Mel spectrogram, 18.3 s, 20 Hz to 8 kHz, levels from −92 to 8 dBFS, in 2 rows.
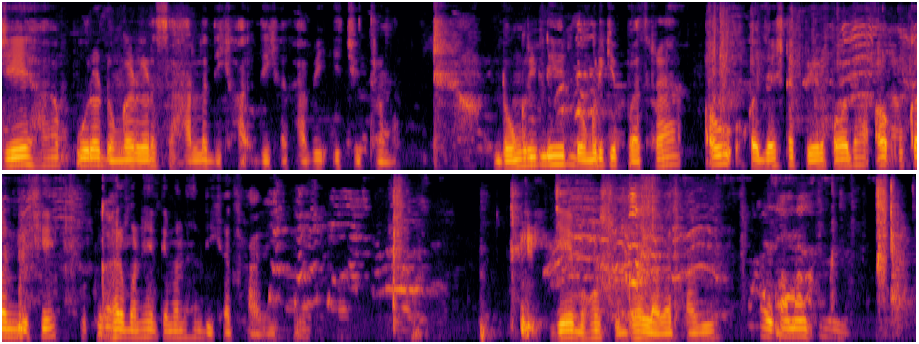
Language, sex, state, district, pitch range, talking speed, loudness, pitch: Chhattisgarhi, male, Chhattisgarh, Rajnandgaon, 110-140 Hz, 125 wpm, -17 LUFS, 125 Hz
